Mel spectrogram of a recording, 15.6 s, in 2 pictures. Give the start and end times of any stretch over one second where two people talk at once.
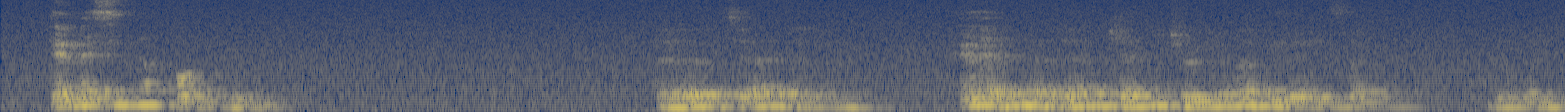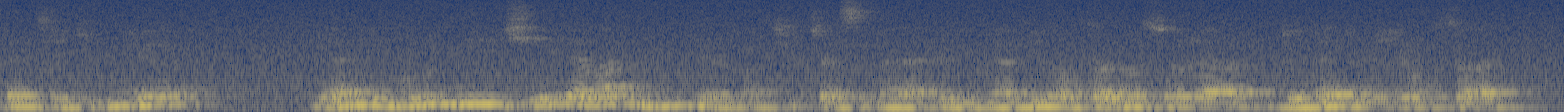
none

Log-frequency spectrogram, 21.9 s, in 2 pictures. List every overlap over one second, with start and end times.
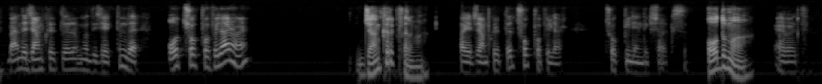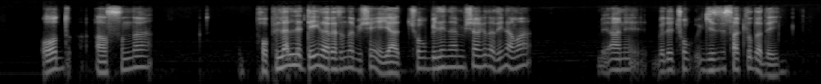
none

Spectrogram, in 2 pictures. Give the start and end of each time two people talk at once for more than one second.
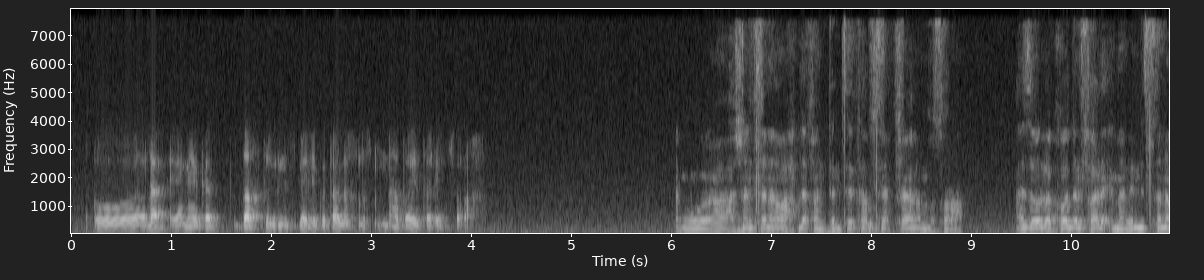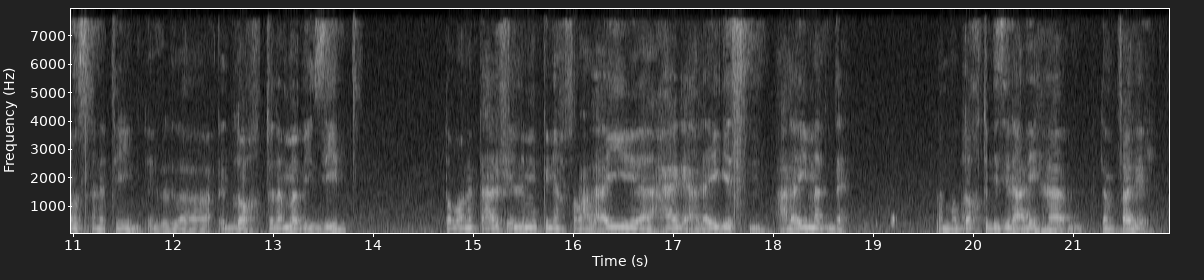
none

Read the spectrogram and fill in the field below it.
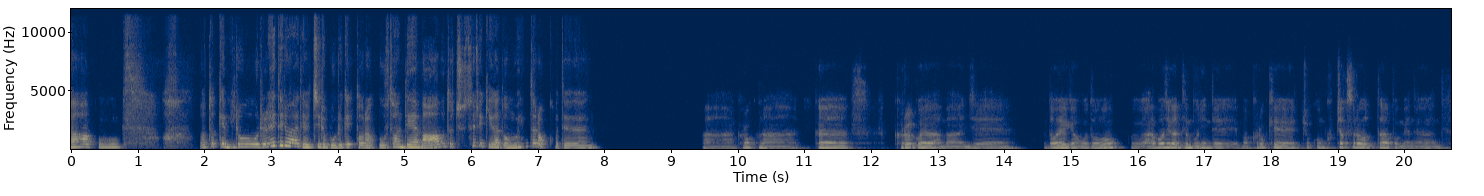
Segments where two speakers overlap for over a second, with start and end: none

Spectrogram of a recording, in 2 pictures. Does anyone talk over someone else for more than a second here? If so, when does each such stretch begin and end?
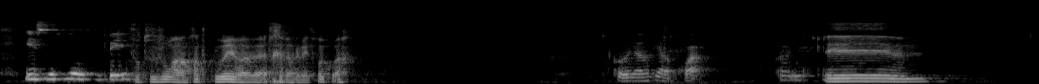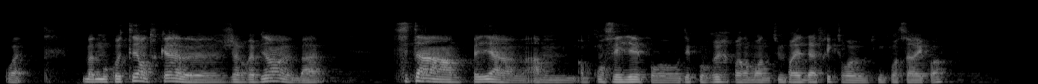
none

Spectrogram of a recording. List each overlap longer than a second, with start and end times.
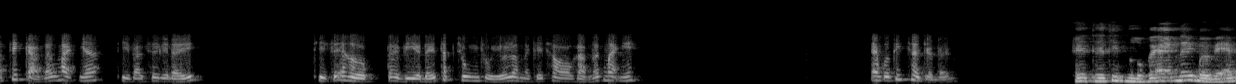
none

